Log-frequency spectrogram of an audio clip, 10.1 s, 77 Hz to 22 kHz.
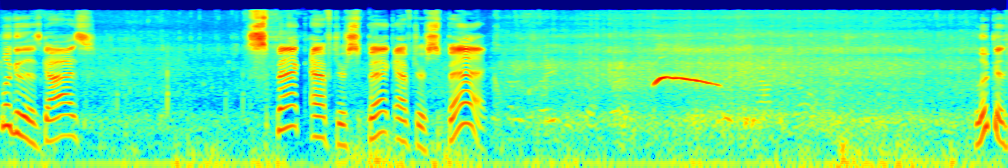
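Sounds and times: wind rumble on microphone: 0.0 - 10.0
surf washing over rocks: 4.8 - 10.0
whistle-like tone: 6.5 - 7.3.

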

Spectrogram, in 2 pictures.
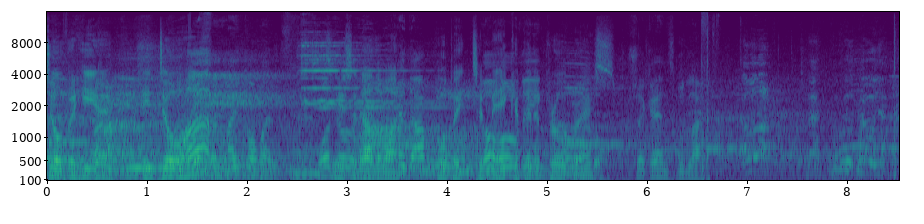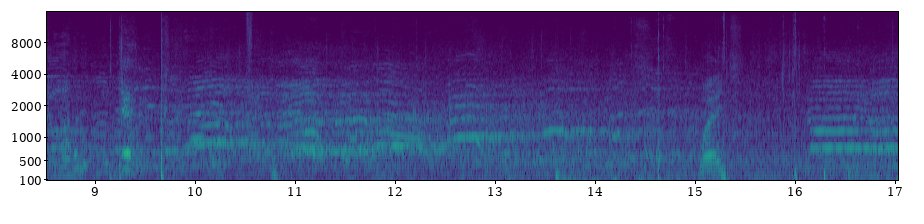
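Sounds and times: indistinct voices echoing: 0.0 - 5.8.

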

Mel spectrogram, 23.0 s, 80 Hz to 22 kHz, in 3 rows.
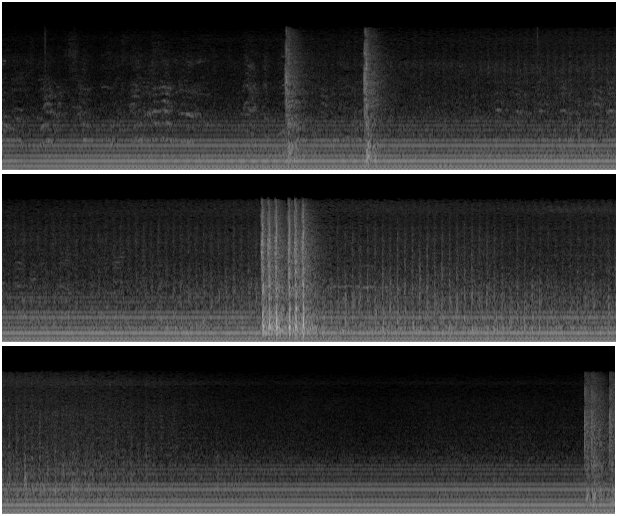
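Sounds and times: electrical mains hum: 0.0 - 23.0
rapid gunshots: 3.0 - 18.2, 22.6 - 23.0.

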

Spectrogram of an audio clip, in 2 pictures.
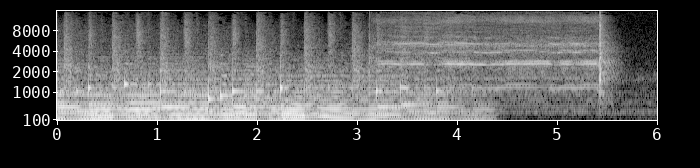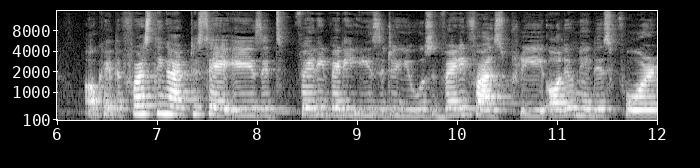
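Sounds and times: piano background music: 0.0 - 4.4
high-pitched motor whine: 3.4 - 5.5.

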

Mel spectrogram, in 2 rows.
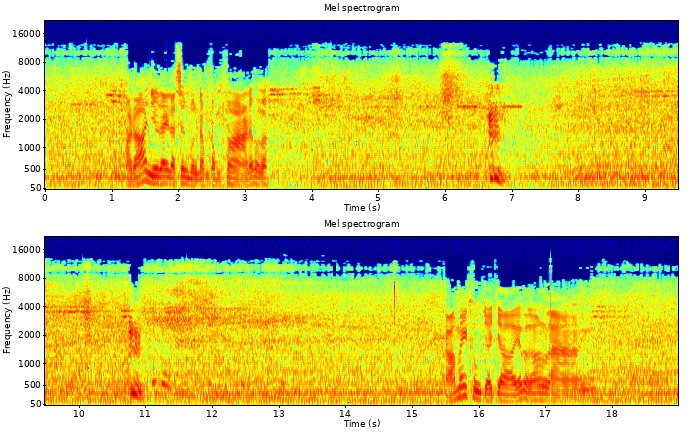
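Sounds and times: engine hum and road noise: 0.0 - 19.0
street traffic: 0.0 - 19.0.

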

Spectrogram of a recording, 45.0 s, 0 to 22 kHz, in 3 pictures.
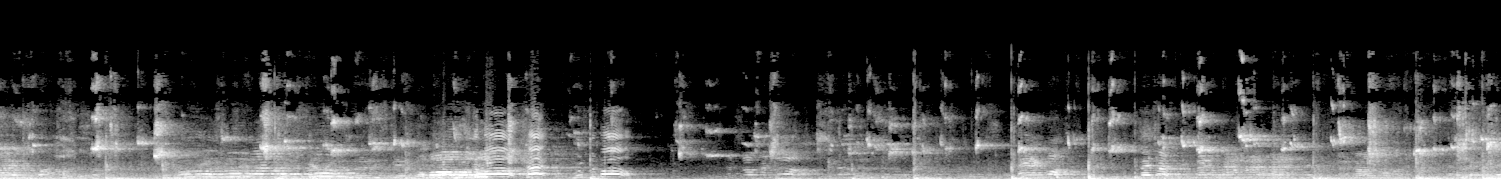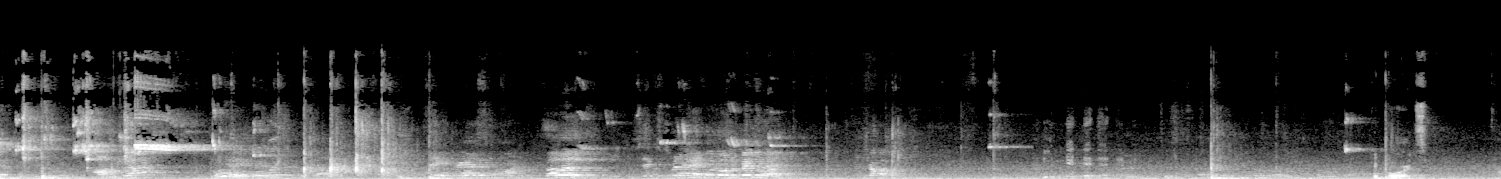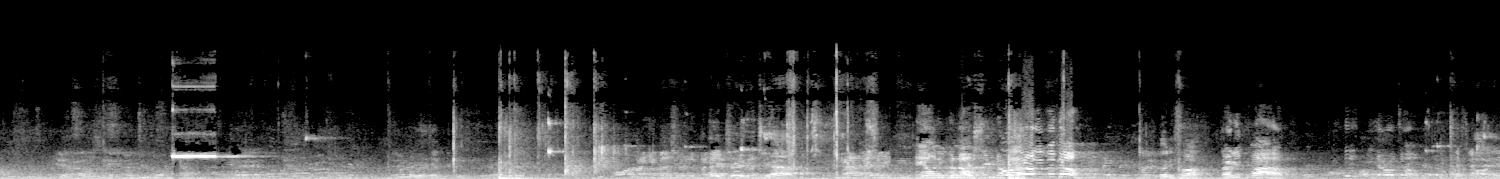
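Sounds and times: basketball bouncing on gym floor: 8.3 - 9.4, 10.9 - 11.6, 27.1 - 27.4, 35.0 - 35.4.

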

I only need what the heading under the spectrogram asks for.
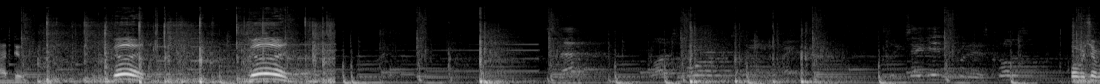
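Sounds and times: background music: 0.0 - 11.0
basketball bouncing on hardwood: 0.4 - 3.6, 4.8 - 5.2, 6.8 - 8.3.

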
